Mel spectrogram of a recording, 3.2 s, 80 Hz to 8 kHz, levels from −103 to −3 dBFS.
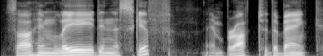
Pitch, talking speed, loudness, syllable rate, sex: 115 Hz, 205 wpm, -17 LUFS, 3.9 syllables/s, male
